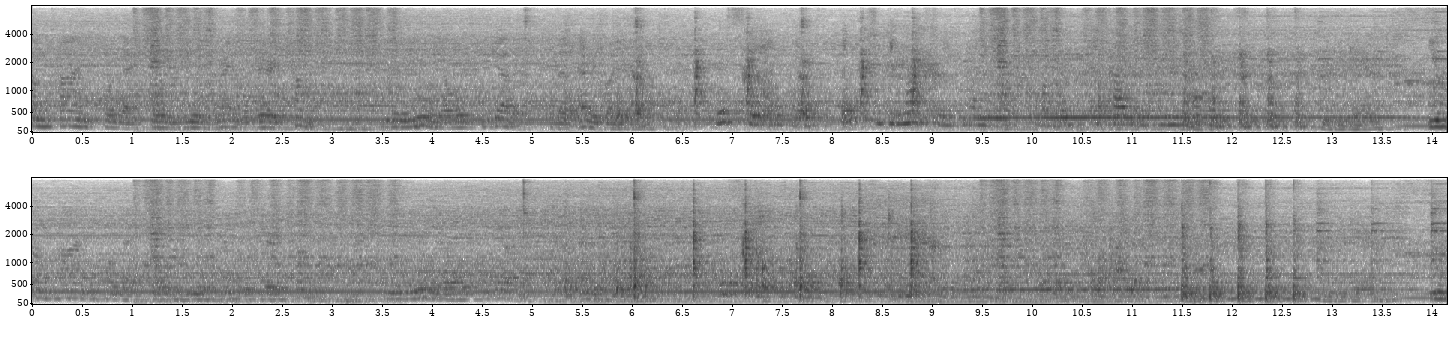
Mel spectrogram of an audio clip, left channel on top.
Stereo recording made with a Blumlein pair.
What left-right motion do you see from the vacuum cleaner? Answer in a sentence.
You can hear the vacuum cleaner go right and come back.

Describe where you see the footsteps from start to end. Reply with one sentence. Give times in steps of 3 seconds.
You can hear the footsteps not at all from 0 s, in the centre from 3 s, on the right from 6 s, in the centre from 9 s and not at all from 12 s.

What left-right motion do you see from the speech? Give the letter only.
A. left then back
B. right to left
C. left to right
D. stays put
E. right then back
D.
